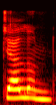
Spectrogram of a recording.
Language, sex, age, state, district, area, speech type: Kashmiri, female, 30-45, Jammu and Kashmir, Bandipora, rural, read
